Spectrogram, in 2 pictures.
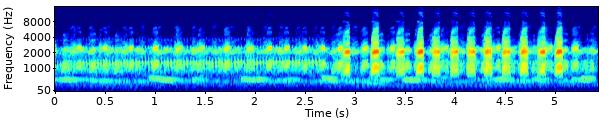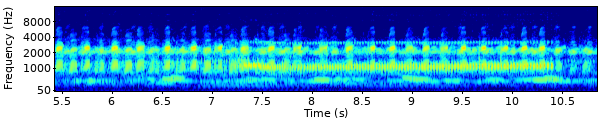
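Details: Spring frog chorus in the Czech Republic: a dense rattling background of many callers, broken by one loud run of about ten quick, clipped croaks, then a drawn-out droning tone beneath the ongoing chorus.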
